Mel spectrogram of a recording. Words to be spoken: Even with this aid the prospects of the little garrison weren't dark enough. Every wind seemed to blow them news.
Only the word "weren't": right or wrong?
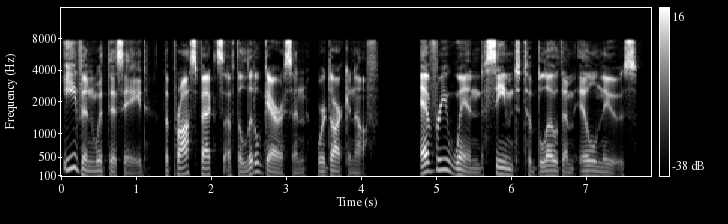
wrong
